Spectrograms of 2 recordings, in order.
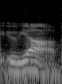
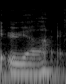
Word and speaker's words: Ouya: I really love how you say Ouya. – Was that not what it's called? – I've always just called it the Ouya. – Oh. – Like just way less syllables.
